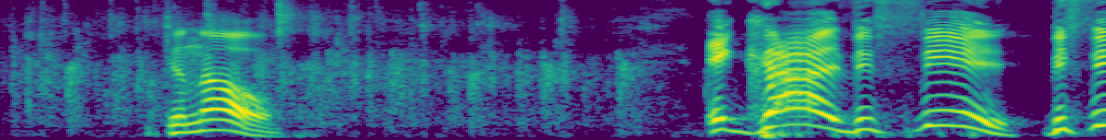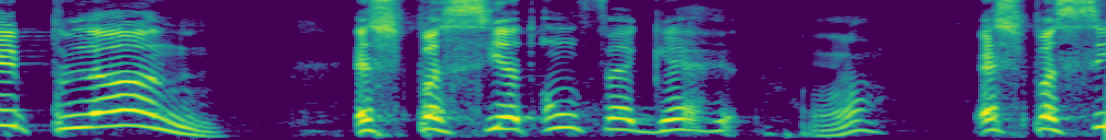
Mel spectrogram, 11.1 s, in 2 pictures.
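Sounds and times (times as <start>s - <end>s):
audience applause: 0.0s - 3.5s
speech: 0.8s - 1.5s, 3.6s - 6.7s, 7.3s - 11.0s.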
